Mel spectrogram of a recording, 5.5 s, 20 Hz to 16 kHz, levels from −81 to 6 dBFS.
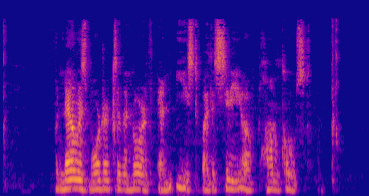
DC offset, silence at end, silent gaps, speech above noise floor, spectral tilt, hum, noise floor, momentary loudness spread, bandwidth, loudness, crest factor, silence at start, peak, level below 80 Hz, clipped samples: under 0.1%; 0.5 s; none; 46 dB; -4 dB/octave; none; -69 dBFS; 20 LU; 11.5 kHz; -22 LUFS; 22 dB; 0.05 s; -2 dBFS; -68 dBFS; under 0.1%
